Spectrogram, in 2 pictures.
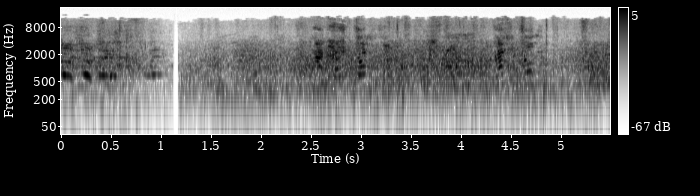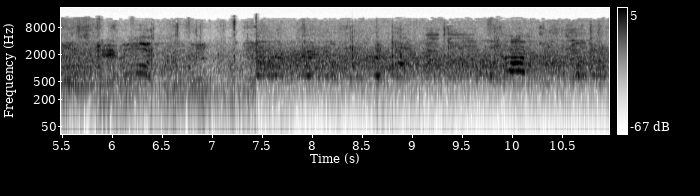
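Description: Several people's voices calling and shouting at once across an open football pitch, with the sound cutting off and restarting abruptly about a second in.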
